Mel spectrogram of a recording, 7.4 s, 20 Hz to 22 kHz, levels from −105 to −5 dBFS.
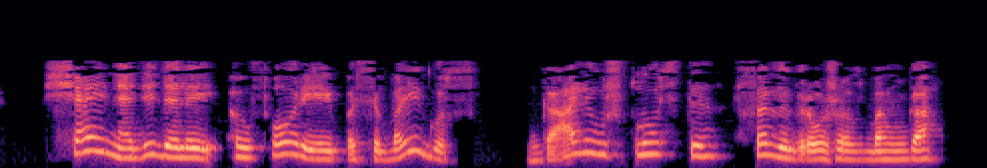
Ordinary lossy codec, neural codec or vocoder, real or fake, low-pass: MP3, 24 kbps; codec, 16 kHz, 8 kbps, FunCodec, trained on LibriTTS, 25 frames a second; fake; 7.2 kHz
